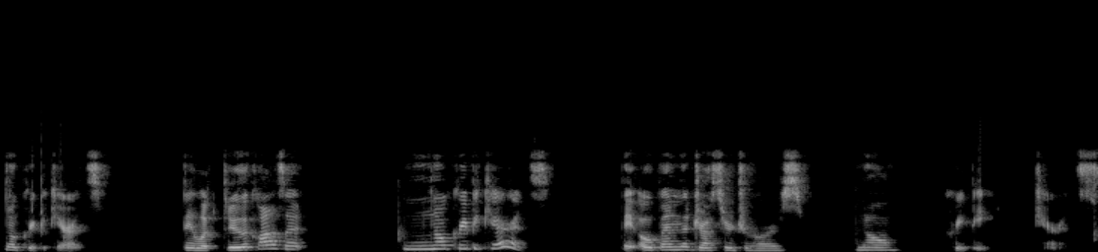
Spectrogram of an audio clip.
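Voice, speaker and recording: A woman's voice: a little high, a little slow, pauses often, a little mellow. A woman working as a children's librarian, reading aloud expressively with dramatic, suspenseful delivery. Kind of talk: animated children's story read-aloud.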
